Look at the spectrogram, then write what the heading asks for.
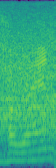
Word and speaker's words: Horan: a free kick and i will call a haran second half not horror in the english pronunciation sam kerr brought down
